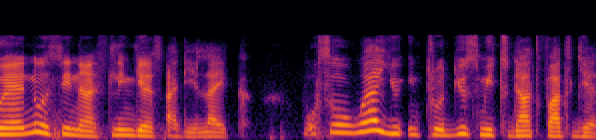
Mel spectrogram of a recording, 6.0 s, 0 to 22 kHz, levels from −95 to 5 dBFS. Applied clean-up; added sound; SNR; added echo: none; none; none; none.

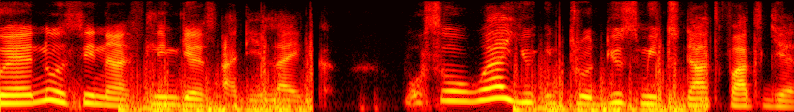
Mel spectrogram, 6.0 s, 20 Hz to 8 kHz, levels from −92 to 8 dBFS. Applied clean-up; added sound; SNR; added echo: none; Wind; 3 dB; none.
